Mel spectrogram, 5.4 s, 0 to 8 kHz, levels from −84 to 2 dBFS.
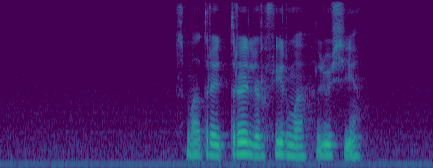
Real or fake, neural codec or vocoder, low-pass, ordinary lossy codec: real; none; none; none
